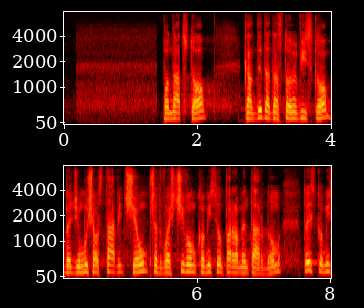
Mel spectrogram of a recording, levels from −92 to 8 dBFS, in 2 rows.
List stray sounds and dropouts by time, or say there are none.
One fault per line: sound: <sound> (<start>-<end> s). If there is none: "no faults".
no faults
